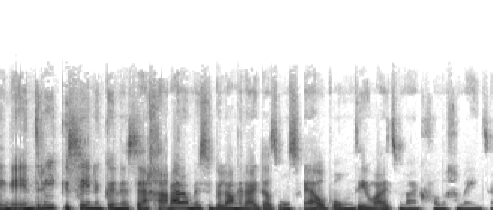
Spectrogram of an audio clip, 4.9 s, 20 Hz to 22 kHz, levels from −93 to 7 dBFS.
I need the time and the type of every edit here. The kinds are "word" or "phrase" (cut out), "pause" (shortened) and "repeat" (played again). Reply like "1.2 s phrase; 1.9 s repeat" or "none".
1.7 s word; 3.0 s word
